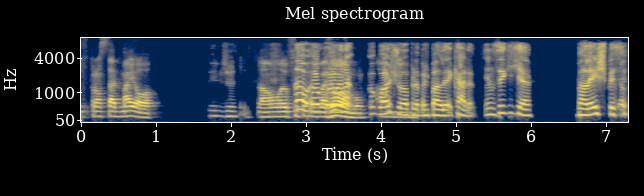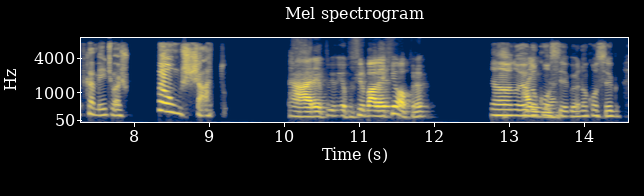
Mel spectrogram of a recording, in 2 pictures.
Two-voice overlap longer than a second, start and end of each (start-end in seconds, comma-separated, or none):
2.8-4.5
